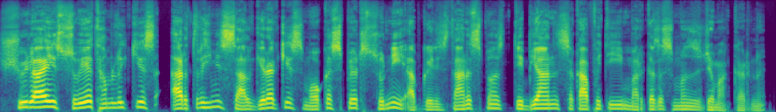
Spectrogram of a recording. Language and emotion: Kashmiri, neutral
